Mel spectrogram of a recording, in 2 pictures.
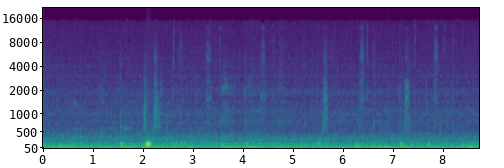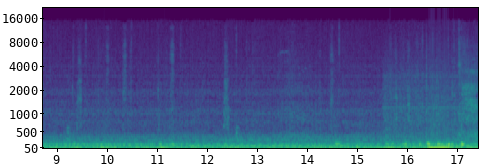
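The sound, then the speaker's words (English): Pen drawing on a board during a biology lecture on the steroid backbone: faint, irregular taps and short scratchy strokes over a low steady hum, with no talk. “So let me draw that.”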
